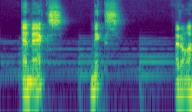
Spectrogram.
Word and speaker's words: Mx: iter I like MX mix I don't know how to pronounce that I I I would pronounce that as Miz because MX X is z in my brain unless it's mix NX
